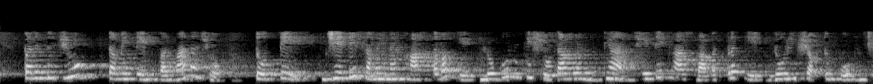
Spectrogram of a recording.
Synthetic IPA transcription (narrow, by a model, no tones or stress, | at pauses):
pəɾənt̪ũd͡ʒũt̪əmet̪emkəɾʋanat͡ʃʰɔ | t̪ot̪ed͡ʒet̪esəməjnakʰast̪əbəkːelokonũkeʃot̪abənũd̪ʱjand͡ʒet̪ekʰasbabət̪̚pɾət̪jed̪oɾiʃək̚t̪ũpoɦũt͡ʃʰe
